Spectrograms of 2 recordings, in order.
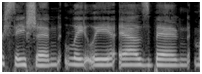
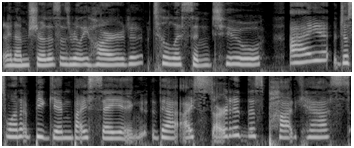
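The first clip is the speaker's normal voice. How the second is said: tearful, crying voice, talking through tears; 3 semitones higher than usual. Podcast host speaking to listeners on the microphone, tearful, crying. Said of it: "why I'm sitting on the microphone crying".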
